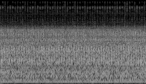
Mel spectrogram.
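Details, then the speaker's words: Car started after sitting about a month, oil clean, no coolant loss or overheating: steady, even idle with constant low hum under heavy fan-like hiss, no knocks or misses — engine healthy, idles nicely. "that's not using coolant engine sounds healthy idles nicely"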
